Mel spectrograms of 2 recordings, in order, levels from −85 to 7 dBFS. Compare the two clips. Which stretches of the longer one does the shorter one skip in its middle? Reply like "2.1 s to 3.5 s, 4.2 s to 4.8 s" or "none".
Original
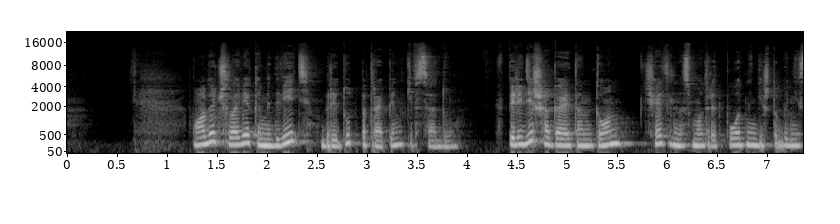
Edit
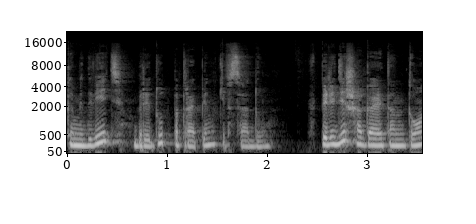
none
